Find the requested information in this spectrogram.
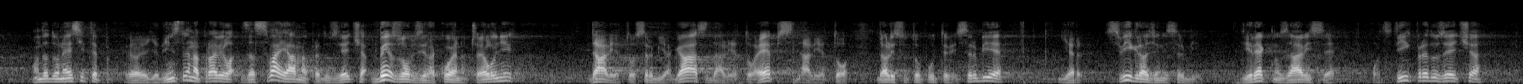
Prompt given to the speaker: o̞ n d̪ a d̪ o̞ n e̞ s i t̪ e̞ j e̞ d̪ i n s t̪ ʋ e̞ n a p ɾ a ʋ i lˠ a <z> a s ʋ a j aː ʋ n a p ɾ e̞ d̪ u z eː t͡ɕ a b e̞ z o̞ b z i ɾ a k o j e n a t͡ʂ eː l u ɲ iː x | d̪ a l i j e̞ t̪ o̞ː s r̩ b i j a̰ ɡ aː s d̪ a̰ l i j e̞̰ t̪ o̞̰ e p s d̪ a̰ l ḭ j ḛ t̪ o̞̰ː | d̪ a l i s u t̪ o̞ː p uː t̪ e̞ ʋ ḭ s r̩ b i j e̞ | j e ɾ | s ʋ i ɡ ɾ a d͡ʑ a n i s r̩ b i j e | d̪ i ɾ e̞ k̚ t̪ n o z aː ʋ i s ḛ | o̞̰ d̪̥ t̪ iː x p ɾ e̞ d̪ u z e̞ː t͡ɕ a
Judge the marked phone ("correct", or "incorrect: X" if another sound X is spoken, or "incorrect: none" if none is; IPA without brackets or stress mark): correct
